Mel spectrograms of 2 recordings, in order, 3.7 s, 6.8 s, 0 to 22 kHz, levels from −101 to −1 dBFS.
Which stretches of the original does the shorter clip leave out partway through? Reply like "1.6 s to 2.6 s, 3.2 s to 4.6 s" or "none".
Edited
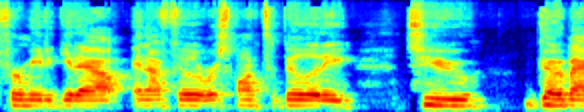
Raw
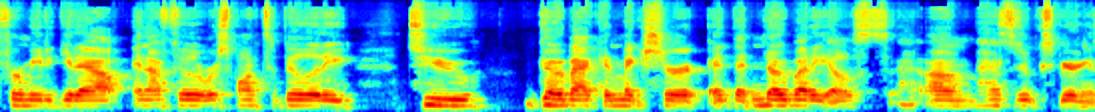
none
